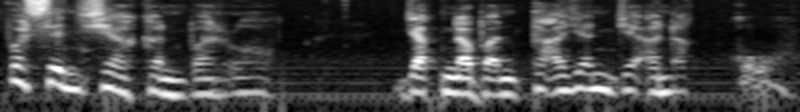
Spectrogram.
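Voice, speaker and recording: A woman's voice: low voice, a little slow, slight background noise. A woman acting in a radio drama as a worried, middle-aged mother who moralizes to her married daughter. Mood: anxious, apologetic.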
